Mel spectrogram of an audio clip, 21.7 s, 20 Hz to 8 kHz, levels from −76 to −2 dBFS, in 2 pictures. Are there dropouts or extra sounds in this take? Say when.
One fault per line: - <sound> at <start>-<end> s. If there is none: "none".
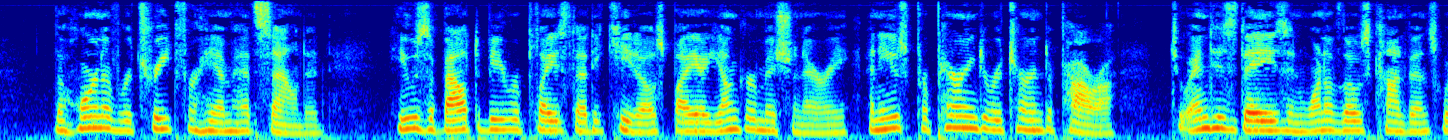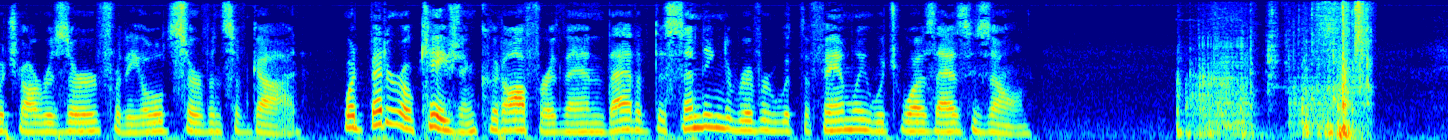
- squeak at 19.7-21.2 s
